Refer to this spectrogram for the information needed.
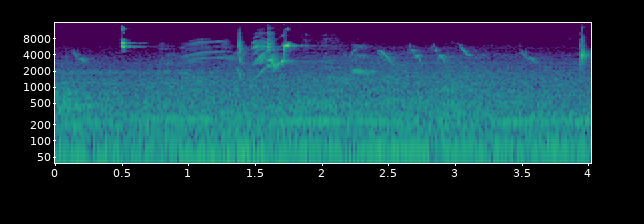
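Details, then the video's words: European goldfinch singing to encourage mating: a sharp high whistle, then a quick cluster of twittering, buzzy, slurred notes and scattered high chirps over steady background hiss and a faint low hum. "تغريد طائر حسون جميل للتحفيز على التزاوج"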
